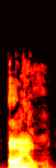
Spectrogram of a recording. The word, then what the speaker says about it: aisle: who does which task aisle notice the silent s in isle an aisle is an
